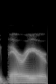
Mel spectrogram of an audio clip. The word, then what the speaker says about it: barrier: in the elephant 223 barrier pronounced like the French barrier as a word of two syllables with the accent on the last 226 cents thought sensation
